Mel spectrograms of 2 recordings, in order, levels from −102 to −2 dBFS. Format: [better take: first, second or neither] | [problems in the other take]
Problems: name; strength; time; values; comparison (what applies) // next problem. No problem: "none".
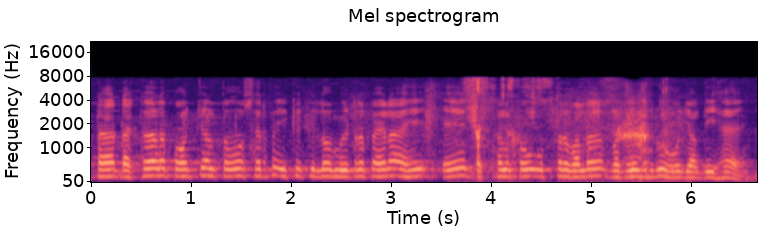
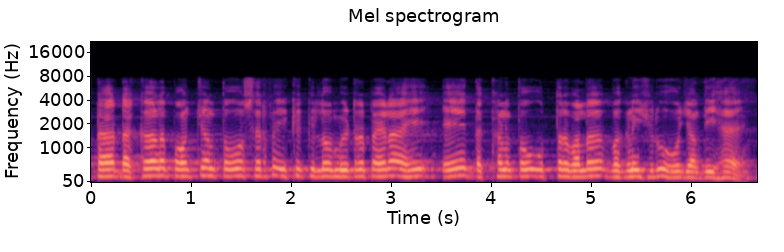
second | noise reduction (neural mask model Resemble Enhance denoiser)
